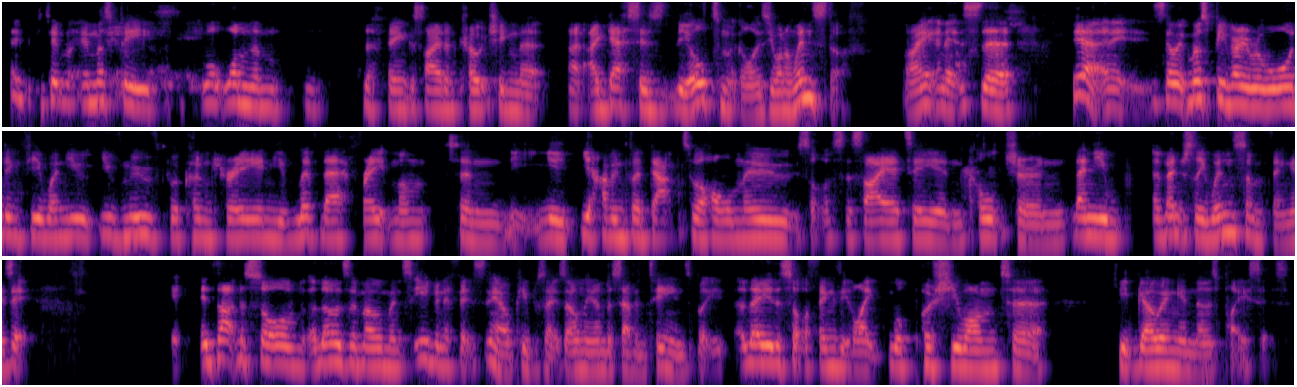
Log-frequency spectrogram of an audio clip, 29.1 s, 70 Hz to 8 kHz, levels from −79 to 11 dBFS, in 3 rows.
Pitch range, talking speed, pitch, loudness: 135-160 Hz, 240 wpm, 145 Hz, -26 LUFS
